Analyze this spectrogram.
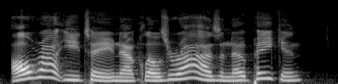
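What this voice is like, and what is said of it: Put-on Southern American accent. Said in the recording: “he's very Southern ... I can do a Southern accent”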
